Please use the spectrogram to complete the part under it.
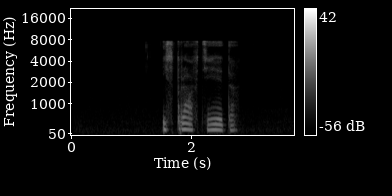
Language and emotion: Russian, neutral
